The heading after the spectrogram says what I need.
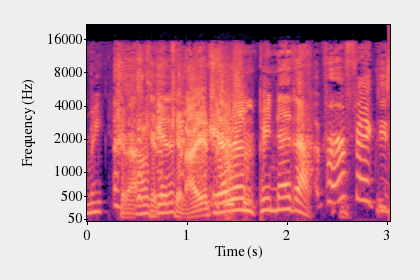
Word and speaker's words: Pineda: Can I introduce Erin Pineda.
